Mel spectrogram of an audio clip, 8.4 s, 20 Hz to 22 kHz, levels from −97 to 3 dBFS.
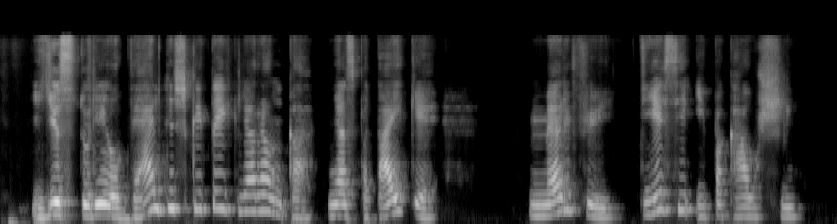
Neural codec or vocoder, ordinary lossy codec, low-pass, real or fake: codec, 24 kHz, 3.1 kbps, DualCodec; AAC, 96 kbps; 10.8 kHz; fake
